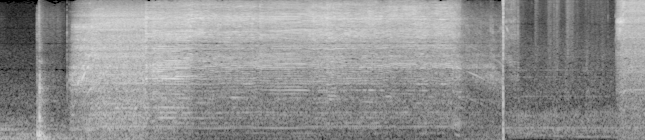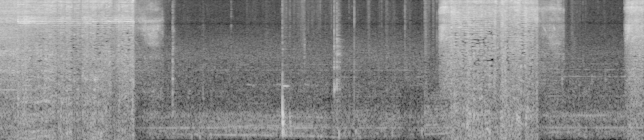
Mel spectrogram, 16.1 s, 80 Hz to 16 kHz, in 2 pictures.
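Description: DeWalt DCG414 cordless angle grinder with a cut-off wheel cutting through metal: one long cut of about five seconds, then shorter cuts of about two seconds and about a second each, with quieter stretches between them.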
